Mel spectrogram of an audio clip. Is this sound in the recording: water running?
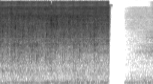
yes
